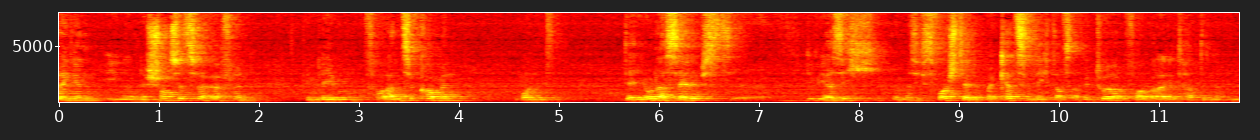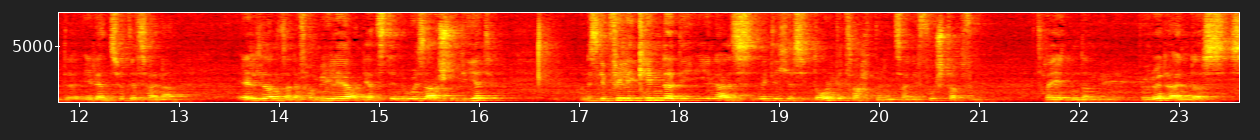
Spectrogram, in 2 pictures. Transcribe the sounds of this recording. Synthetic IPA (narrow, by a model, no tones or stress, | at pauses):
bʁɪŋənʔiːnənːəʃɑ̃ŋsət͡suɛɐʔœfnən | ɪmleːbm̩foʁant͡sukʰɔmən | ʔʊnt | d̥eːɐjoːnasz̥ɛlpst | dviːeːɐzɪçvɛnmanzɪçsfoːɐʃtɛltb̥aɪkʰɛɐt͡sn̩lɪçtaʊfsabitʰuːɐfoːɐbəʁaɪtəthatnɪndeːɐʔeːlɛnshɪtjɛz̥aɪnɐ | ʔɛltɐnnzaɪnɐfamiːljəʊntjɛt͡stɪnnuɛsaːʃtudiːɐt | ʔʊntɛsɡ̥iːp̚tfiːləkʰɪndɐdiːiːnalsv̥ɪɐklɪçəsidoːlbətʁ̥aχtn̩ɪnzaɪnəfuːsʃtapp͡fn̩ | tʁ̥eːtn̩danb̥əʁyːɐtʔaɪnəndas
